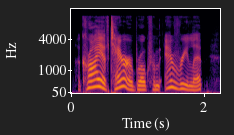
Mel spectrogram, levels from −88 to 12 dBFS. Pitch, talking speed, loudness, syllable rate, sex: 220 Hz, 215 wpm, -16 LUFS, 6.9 syllables/s, female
